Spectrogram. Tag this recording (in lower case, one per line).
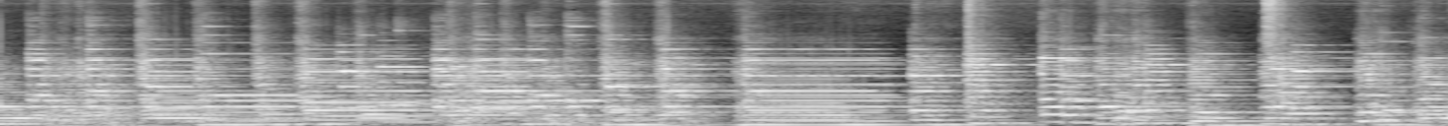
playing double bass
